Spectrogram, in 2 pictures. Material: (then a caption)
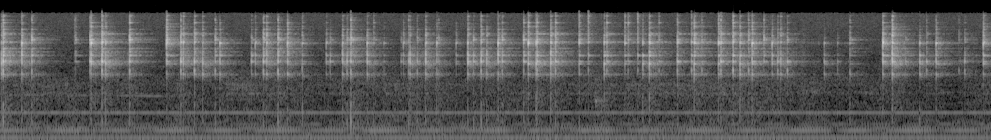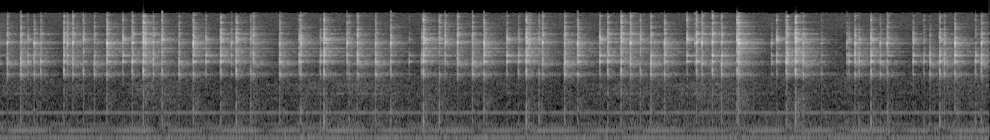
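Glass. A small, empty glass mason jar mug with a yellow plastic lid stands on a table and is tapped rapidly with long nails of both hands. The result is a continuous stream of quick, bright glassy clinks and ticks with very short ring, layered over a low steady hum.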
